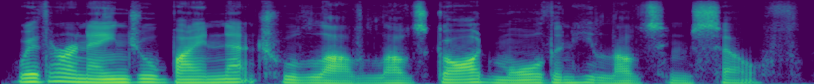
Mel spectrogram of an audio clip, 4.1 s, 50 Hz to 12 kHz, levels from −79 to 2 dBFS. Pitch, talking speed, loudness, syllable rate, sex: 115 Hz, 190 wpm, -19 LUFS, 5.1 syllables/s, male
